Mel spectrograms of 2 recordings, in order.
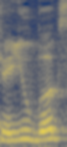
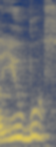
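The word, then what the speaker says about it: YouBoox: bon ben voilà voilà donc comme ça donc ububox hein si tu nous écoutes hésite pas alors ububox on rappelle ça s'écrit y o u B O O x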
